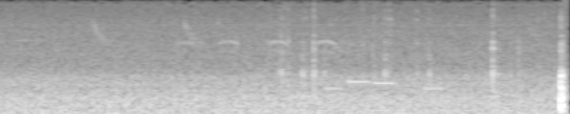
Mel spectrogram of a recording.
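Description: Steady, low outdoor background noise, with a few short, faint whistled notes of different pitch around the middle and a couple of faint clicks near the end.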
